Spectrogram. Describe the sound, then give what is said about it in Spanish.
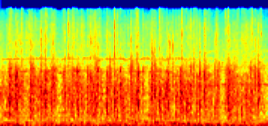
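A crowd applauds, with dense, steady clapping that holds at an even level throughout and never pauses. “Así que aplauso.”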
